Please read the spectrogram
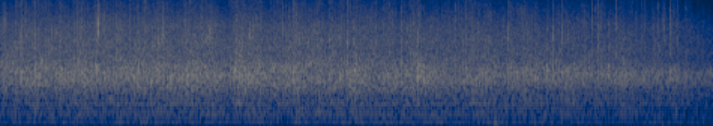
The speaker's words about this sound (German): Applaus für die Übersetzer will ich auf keinen Fall unterbinden.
